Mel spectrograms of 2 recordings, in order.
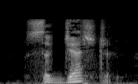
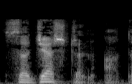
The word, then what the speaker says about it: suggestion: 所以第一个 G 给前面，第二个 G 给后头， suggestion, suggestion。念的时候这边顿一下， suggestion。不要念成 suggestion 啊，特别记住哦。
